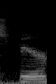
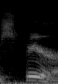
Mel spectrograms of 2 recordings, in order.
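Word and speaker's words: Speier: um Chris Spire thanks Jerry ball I called him Chris Speer for decades and then started playing the 79 extended uh playoffs six six and a half years ago and Jerry Falls like you say his name spear I was like I actually never knew that so thank you Jerry ball I call him Chris Speer now you should be proud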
